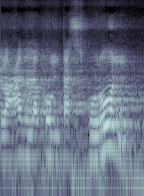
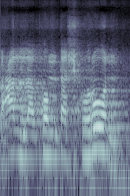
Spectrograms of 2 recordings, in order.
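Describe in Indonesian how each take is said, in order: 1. Kata kedua memiliki bunyi 's'. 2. Kata kedua memiliki bunyi 'sh'. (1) "tapi kalau kita baca" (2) "Yang seharusnya Al-Quran mengatakan semoga mereka bersyukur"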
